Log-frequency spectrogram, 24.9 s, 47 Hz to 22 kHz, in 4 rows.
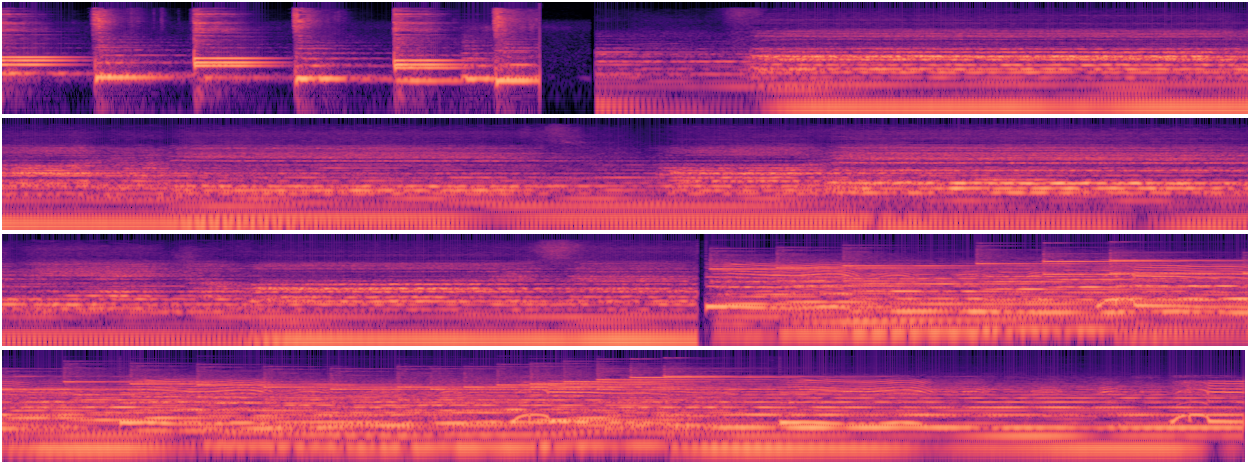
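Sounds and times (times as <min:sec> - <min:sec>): choir singing sustained chords: 0:03.0 - 0:24.9
chiming bell-like tune: 0:16.0 - 0:23.5.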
